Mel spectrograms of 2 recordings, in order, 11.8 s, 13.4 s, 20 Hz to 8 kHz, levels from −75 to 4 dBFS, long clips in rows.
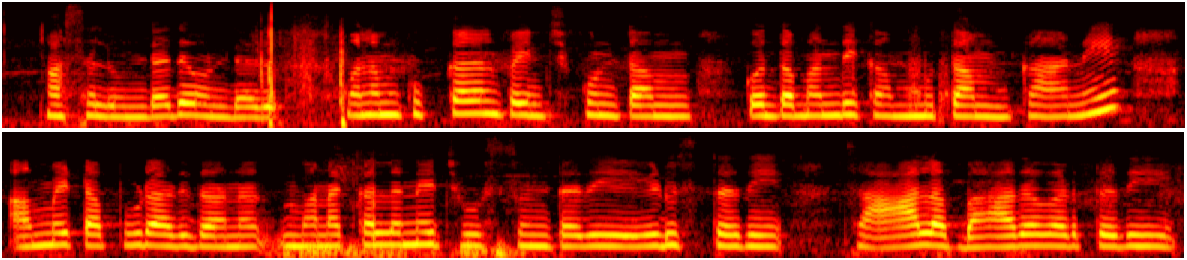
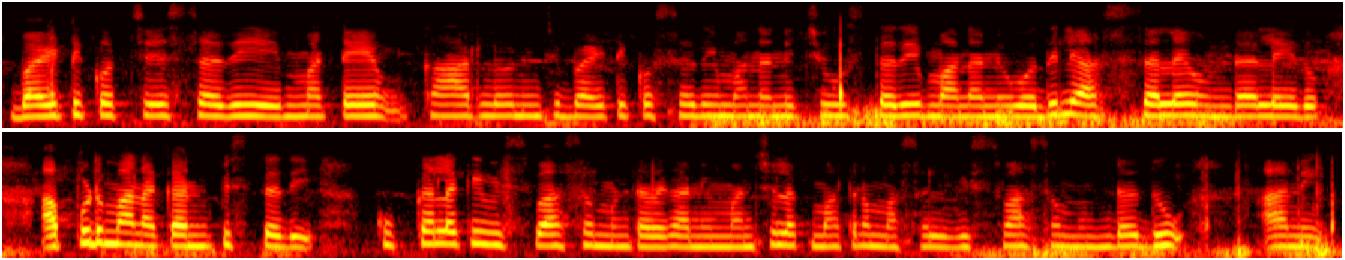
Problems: background sounds at intervals, background conversations at intervals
